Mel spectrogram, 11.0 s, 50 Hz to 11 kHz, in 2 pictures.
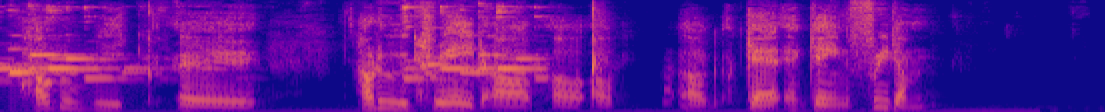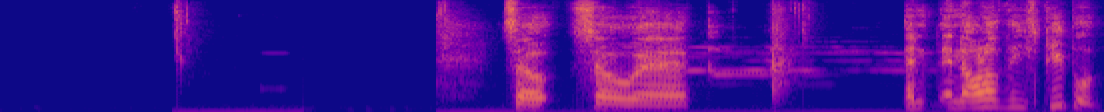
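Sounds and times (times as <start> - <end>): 
mobile phone electronic ringtone: 0.0 - 1.2, 1.9 - 3.0, 8.8 - 10.3
speech: 0.2 - 4.7, 8.0 - 11.0.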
